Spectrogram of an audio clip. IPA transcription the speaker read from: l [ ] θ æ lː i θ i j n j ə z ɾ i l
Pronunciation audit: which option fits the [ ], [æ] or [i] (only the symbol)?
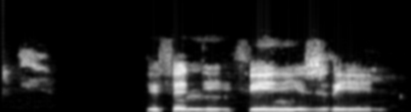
i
